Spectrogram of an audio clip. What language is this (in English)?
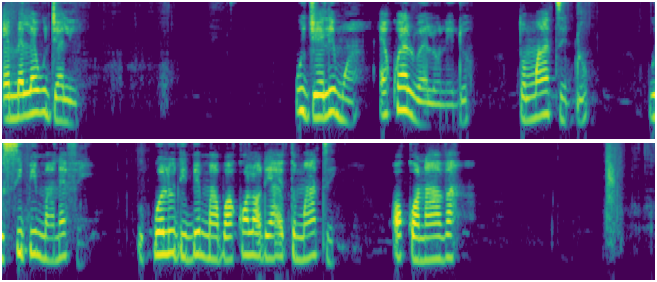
Ikposo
